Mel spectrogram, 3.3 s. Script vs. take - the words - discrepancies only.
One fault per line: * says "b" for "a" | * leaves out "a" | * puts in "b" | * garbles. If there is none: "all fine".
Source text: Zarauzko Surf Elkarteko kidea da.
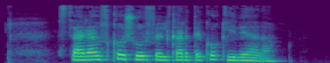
all fine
